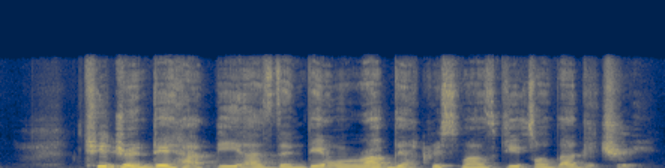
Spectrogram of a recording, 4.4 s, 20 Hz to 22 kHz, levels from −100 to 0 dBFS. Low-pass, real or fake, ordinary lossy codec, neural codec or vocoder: 14.4 kHz; fake; none; codec, 44.1 kHz, 3.4 kbps, Pupu-Codec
